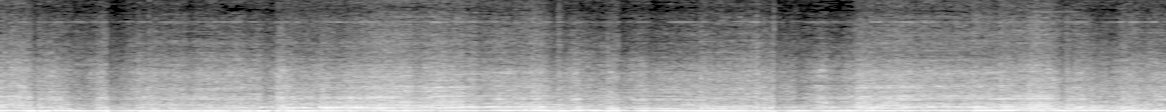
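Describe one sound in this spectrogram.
A four-cylinder rally car engine roars at high revs, heard from inside the cabin.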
